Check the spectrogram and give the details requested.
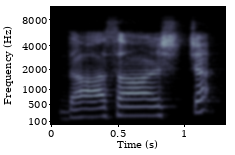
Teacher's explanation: त्रय्यम्बकं त्रिपुरसुन्दरि हर्म्यभूमिः अङ्गं विहारसरसी करुणाप्रवाहः। दासाः विसर्ग changes to sh there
